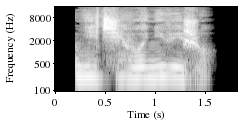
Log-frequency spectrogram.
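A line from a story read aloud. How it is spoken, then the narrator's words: Breathless whisper. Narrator (Russian): прошептала, пытаясь набрать воздуха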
